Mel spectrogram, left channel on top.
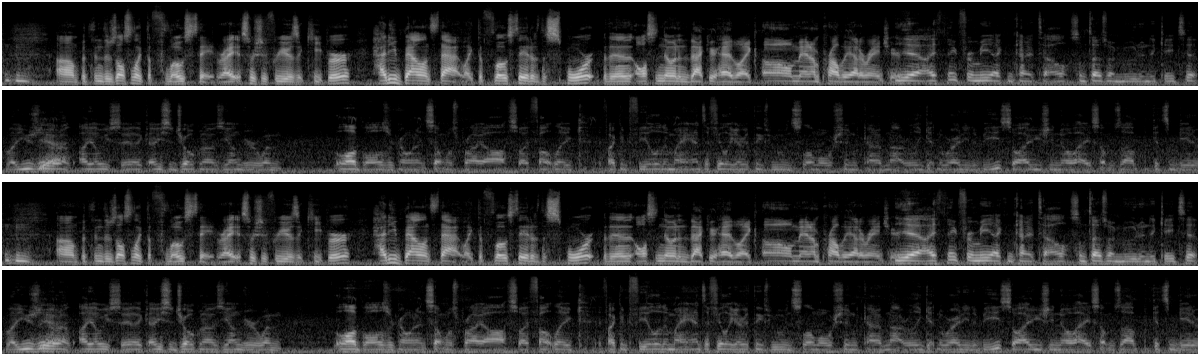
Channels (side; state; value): both; normal; correlation 0.93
